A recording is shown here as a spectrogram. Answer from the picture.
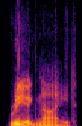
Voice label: "reignite", American

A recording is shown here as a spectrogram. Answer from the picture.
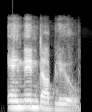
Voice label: "NNW", Indian

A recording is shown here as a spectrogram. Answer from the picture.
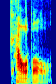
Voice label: "cowbell", American

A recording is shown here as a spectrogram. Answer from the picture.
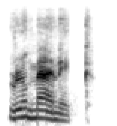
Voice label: "Romanic", Indian

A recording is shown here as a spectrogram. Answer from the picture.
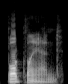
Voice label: "bookland", American

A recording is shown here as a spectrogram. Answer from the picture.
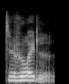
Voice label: "toroidal", Indian

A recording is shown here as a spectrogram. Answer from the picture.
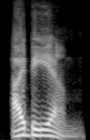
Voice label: "IBM", American

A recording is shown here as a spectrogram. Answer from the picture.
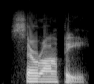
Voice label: "serape", American

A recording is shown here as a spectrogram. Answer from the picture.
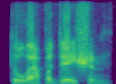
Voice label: "Dilapidation", American

